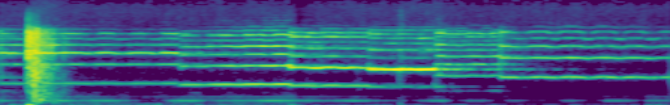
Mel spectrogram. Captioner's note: door thuds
